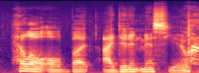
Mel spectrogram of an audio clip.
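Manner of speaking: sassiest girl-boss attitude, acted out. Retelling what Kiara said to her old body, imitating Kiara's sassy girl-boss voice. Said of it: "in the sassiest girl boss voice".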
